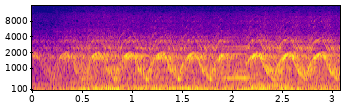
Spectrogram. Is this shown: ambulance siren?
yes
